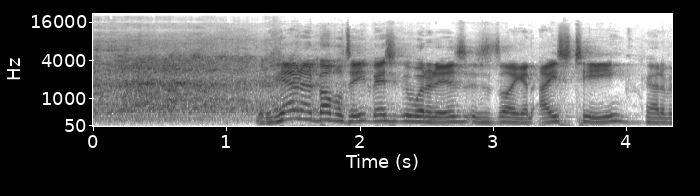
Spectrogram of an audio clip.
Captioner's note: audience laughter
